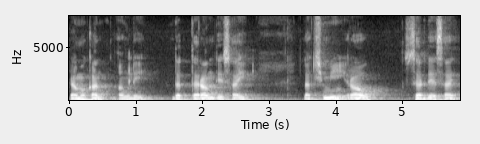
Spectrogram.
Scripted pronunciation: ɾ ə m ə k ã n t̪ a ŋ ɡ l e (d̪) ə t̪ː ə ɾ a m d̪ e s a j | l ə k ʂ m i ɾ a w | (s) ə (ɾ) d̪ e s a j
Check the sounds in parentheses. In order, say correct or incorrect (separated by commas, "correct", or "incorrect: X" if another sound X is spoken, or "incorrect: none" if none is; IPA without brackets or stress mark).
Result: correct, correct, correct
